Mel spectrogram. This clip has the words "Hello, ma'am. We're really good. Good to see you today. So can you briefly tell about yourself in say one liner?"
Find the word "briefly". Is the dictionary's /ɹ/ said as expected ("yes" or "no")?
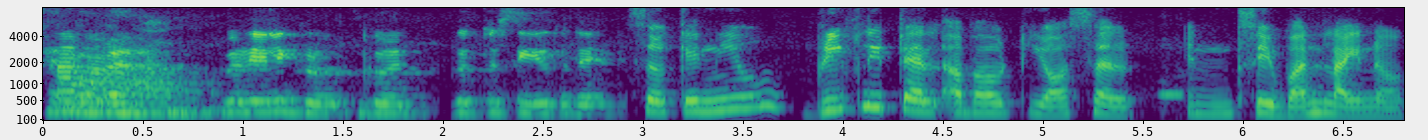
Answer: yes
